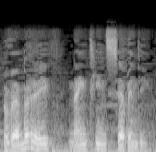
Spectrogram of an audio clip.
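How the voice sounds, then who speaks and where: A man's voice: medium pitch, a little fast, dark tone, faint music behind, natural voice. A man playing a polite, cooperative middle-aged citizenship applicant in a scripted educational dramatization, giving brief, careful answers.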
